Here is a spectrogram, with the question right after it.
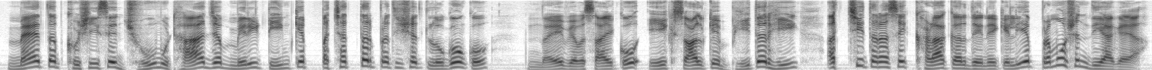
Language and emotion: Hindi, happy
